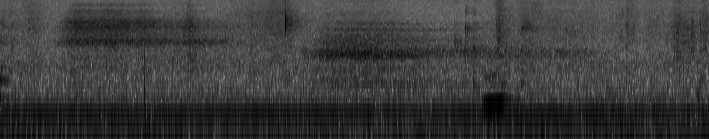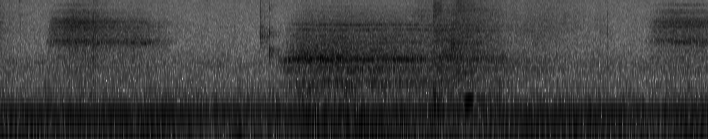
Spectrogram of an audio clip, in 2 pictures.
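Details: Real-person head-to-toe practice assessment of an adult woman in an ASMR roleplay: lung auscultation finds normal vesicular breath sounds with no crackles.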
